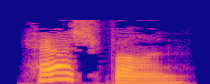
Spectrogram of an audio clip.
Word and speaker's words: Heshvan: what is the meaning of the word hash fun as a noun the second month of the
